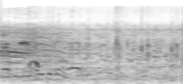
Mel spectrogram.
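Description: Several voices shouting and calling over one another, players and spectators urging on play, with crowd chatter behind; no clear words stand out.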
